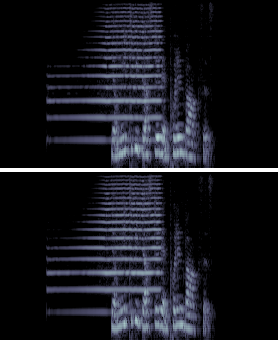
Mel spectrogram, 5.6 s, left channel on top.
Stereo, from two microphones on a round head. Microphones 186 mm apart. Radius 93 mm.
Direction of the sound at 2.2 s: 40° right (ahead or behind).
